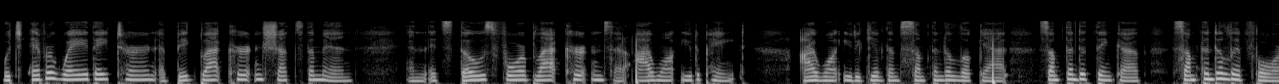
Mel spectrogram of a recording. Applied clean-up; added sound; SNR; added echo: neural mask model RNNoise.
